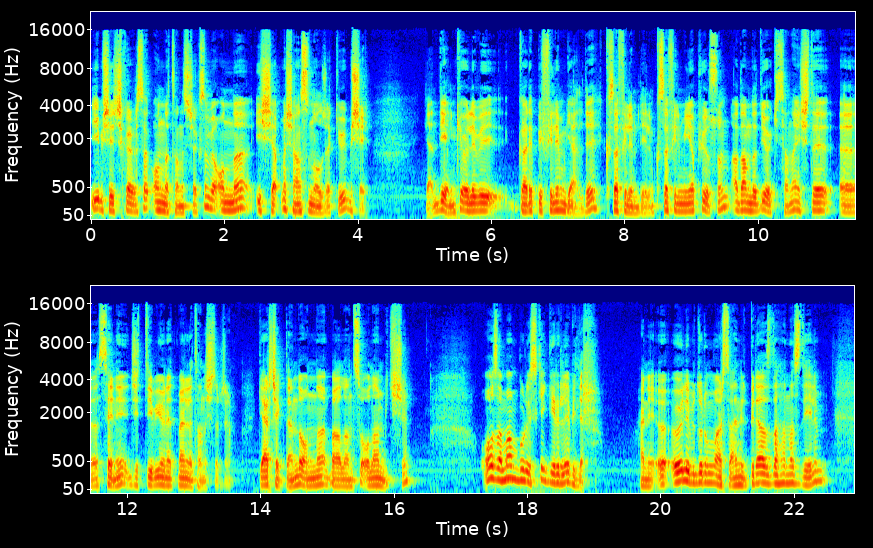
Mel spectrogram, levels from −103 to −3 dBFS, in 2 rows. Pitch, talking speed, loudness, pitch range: 115 Hz, 165 wpm, -20 LUFS, 105-140 Hz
